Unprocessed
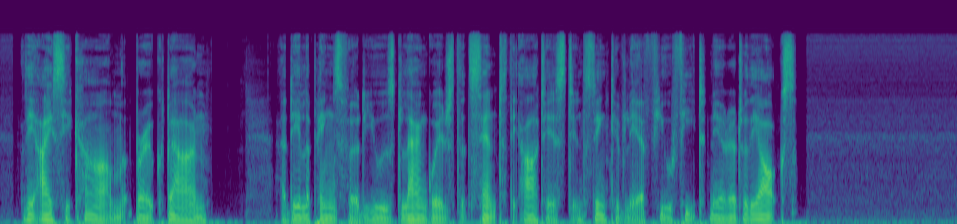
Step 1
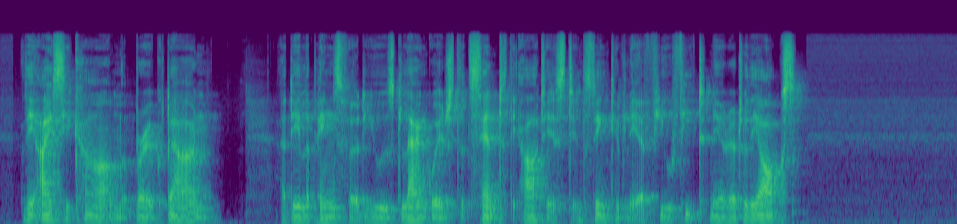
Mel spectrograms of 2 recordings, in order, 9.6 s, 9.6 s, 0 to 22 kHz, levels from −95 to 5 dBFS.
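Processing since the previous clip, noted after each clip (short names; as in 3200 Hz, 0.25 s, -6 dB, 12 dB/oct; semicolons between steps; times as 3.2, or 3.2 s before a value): weighting filter D; on a send at -9 dB: reverb, pre-delay 36 ms; on the sum: gain -1 dB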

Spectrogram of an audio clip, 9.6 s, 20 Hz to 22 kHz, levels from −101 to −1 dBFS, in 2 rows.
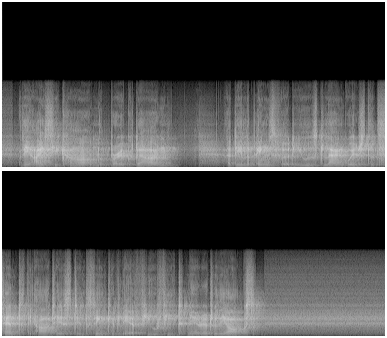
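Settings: per-bin compression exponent 0.4; band-pass 2300 Hz, Q 1.3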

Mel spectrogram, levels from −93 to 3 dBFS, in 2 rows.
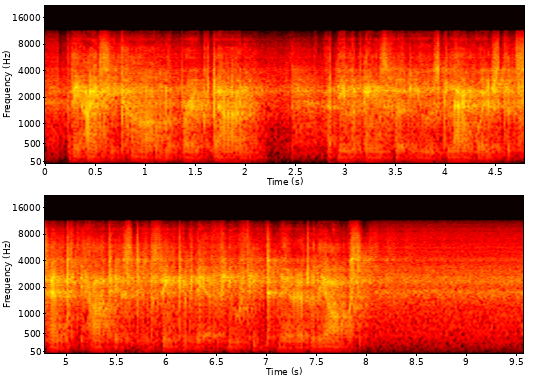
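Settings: thin delay 0.179 s, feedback 67%, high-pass 2200 Hz, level -12 dB; gain +1 dB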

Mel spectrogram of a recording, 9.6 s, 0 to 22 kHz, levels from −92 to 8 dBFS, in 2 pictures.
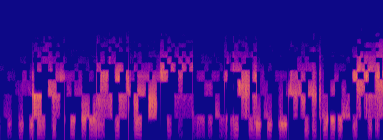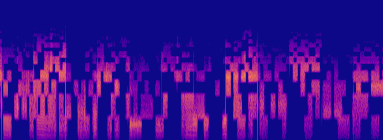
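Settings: random spectral dropouts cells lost 57%; dynamic EQ 550 Hz, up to +4 dB, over -41 dBFS, Q 0.74; stepped low-pass 2.5 Hz 460–3000 Hz; gain -8 dB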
